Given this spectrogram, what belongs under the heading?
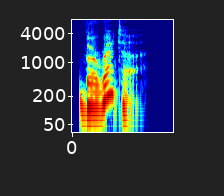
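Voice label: "biretta", British English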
